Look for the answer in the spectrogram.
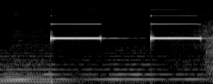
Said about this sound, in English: A smoke alarm goes off. Y'all, the battery done died, and now the smoke alarm's going off.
